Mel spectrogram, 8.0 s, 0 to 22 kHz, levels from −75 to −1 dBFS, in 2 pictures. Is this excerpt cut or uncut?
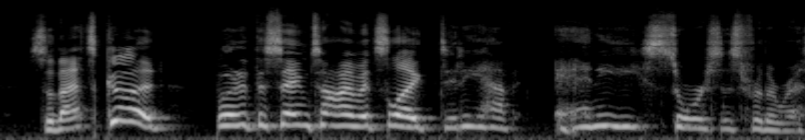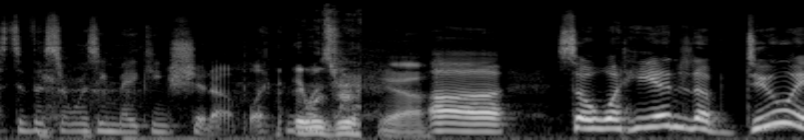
cut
